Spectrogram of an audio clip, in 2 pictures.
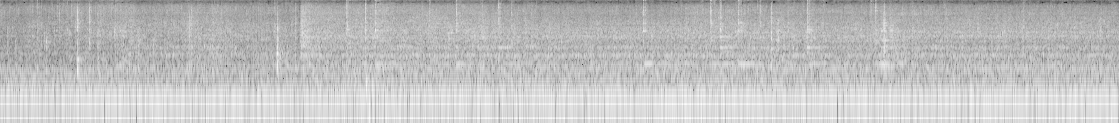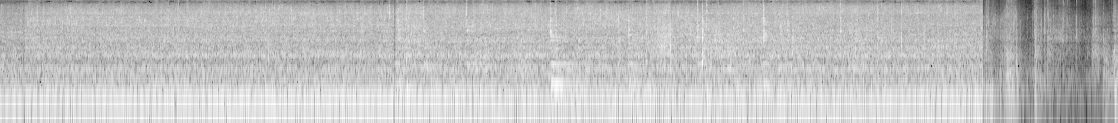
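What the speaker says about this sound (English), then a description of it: "now we're going to go ahead and put our pot roast in right in between the onions" Pot roast searing in a pot between onions, a steady, close, loud sizzle and crackle running the whole time with a low hum beneath, brightening partway through before cutting off abruptly at the end.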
